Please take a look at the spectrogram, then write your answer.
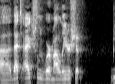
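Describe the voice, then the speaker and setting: A man's fairly low voice in a Mississippi accent, with fairly even intonation. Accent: Southern (Mississippi). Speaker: podcast host, leadership coach. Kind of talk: casual podcast chat. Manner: hesitant, many fillers.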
